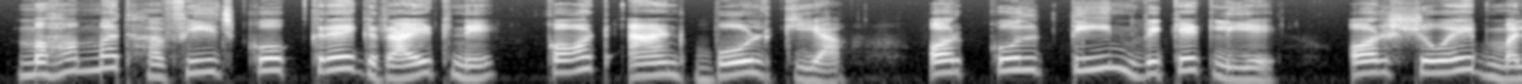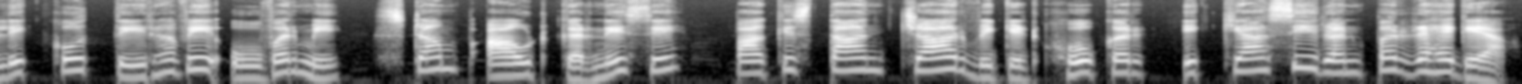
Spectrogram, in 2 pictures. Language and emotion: Hindi, neutral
